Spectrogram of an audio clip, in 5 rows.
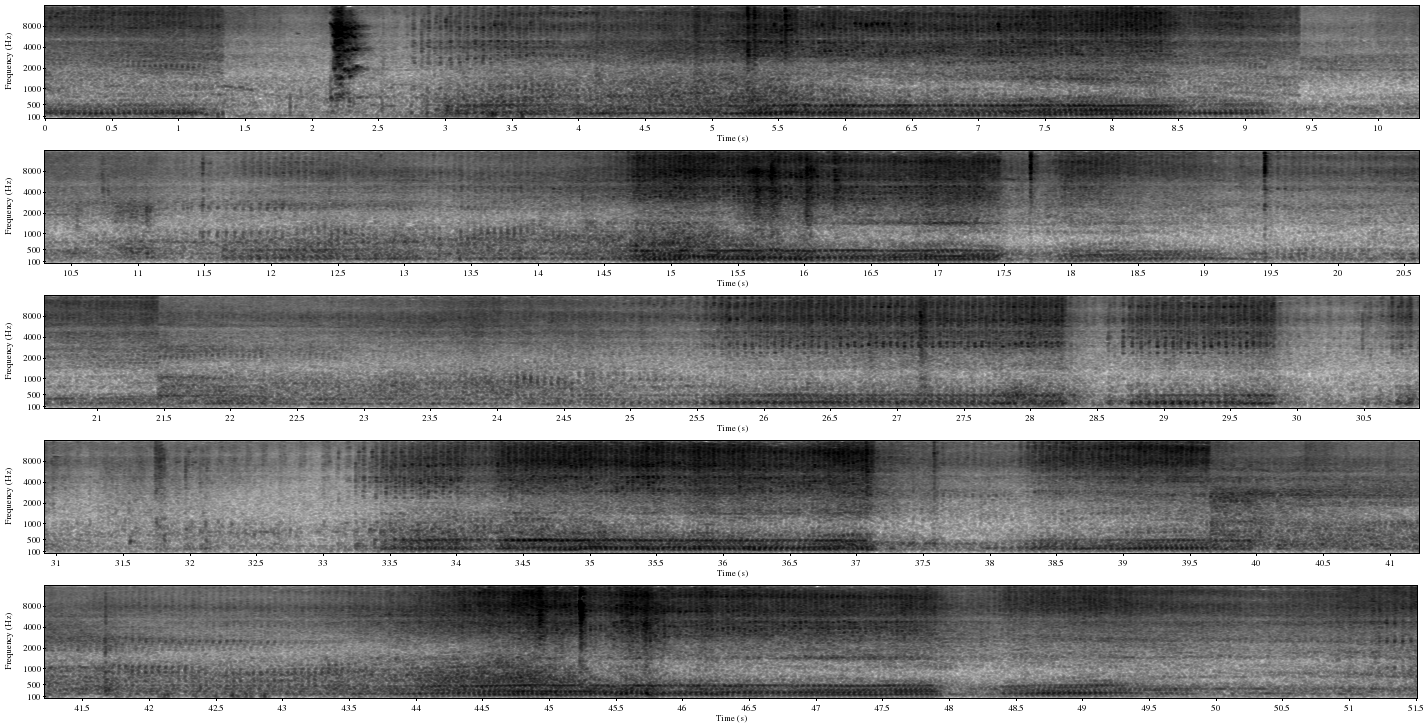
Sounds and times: Car: 0.0 - 51.5.

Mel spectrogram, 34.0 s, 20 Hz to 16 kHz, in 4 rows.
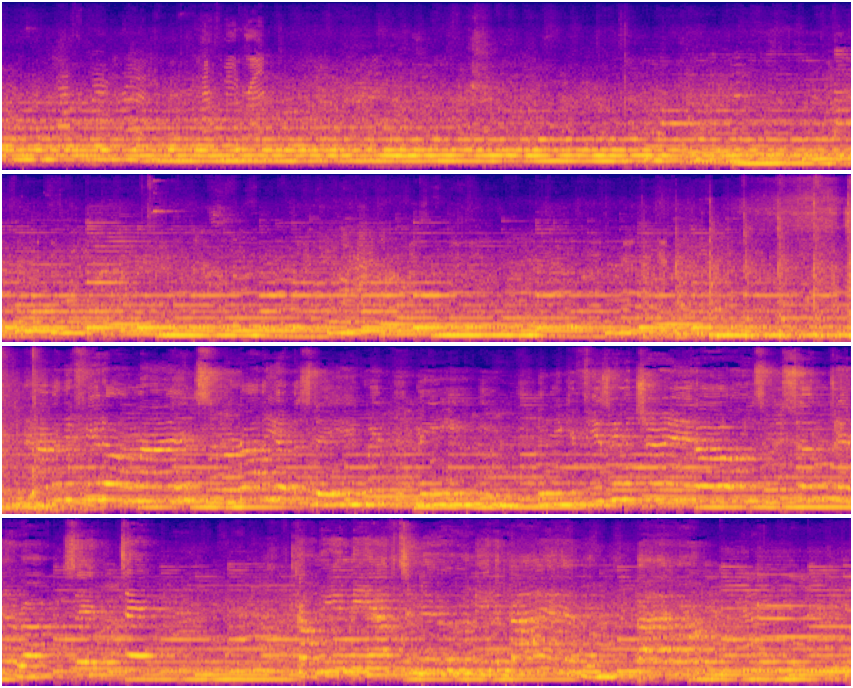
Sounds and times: Music: 0.0 - 33.9.

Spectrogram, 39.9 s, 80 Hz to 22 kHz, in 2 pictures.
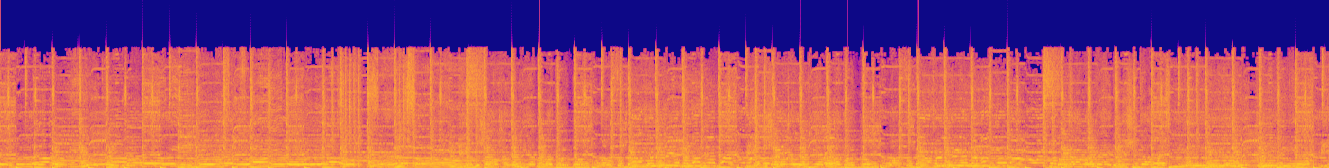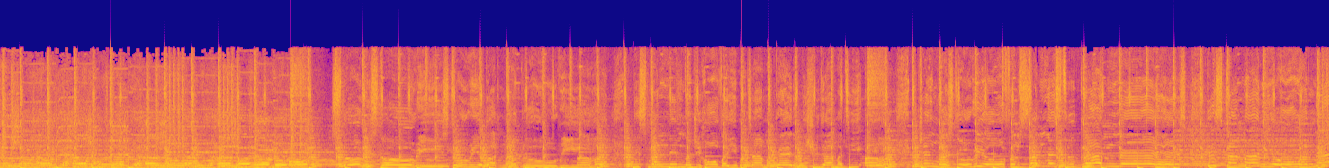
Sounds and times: Music: 0.0 - 39.8.

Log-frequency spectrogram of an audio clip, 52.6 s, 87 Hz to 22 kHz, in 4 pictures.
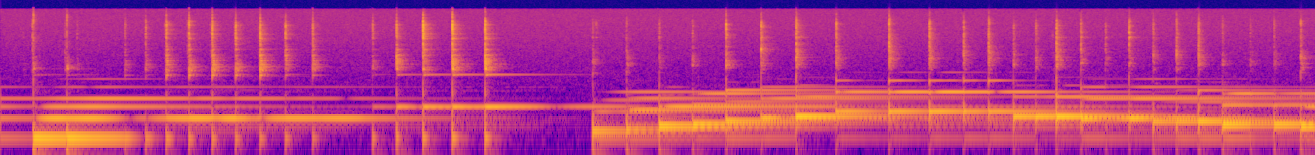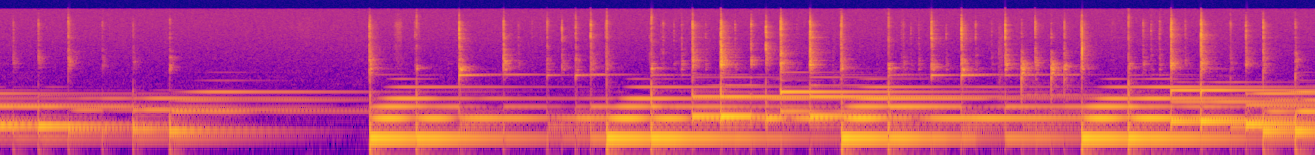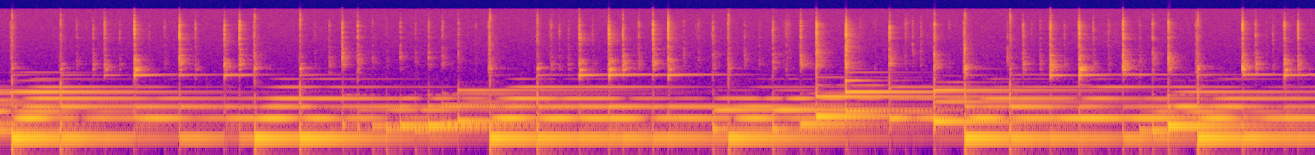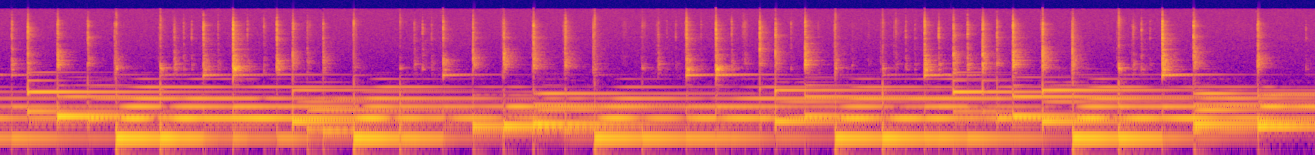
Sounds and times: Music: 0.0 - 52.6.

